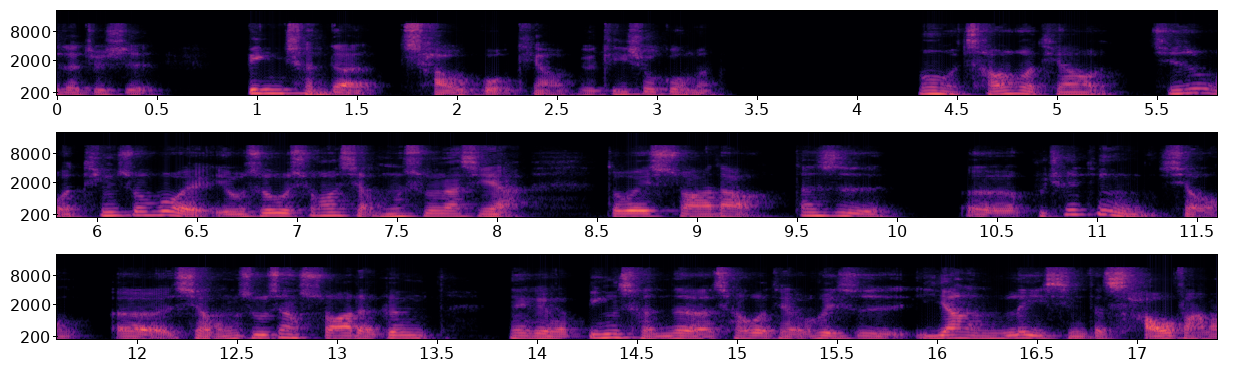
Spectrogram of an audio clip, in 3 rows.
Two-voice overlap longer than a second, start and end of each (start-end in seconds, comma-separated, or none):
none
